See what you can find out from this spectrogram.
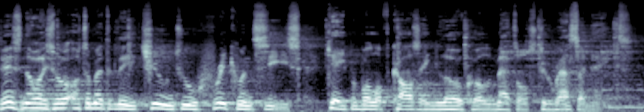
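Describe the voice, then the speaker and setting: A man with lively intonation over music in the background. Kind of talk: fiction narration, horror story reading.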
